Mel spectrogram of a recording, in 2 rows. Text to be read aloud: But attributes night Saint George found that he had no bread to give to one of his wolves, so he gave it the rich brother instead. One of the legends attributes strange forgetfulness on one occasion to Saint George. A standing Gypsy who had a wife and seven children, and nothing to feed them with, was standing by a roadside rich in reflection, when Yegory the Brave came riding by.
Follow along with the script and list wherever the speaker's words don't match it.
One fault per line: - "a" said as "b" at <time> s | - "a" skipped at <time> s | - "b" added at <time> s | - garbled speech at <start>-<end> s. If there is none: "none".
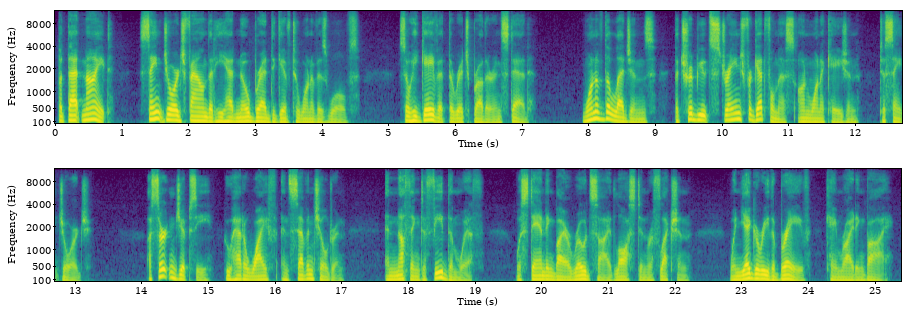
- "attributes" said as "that" at 0.2 s
- "standing" said as "certain" at 14.2 s
- "rich" said as "lost" at 21.1 s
